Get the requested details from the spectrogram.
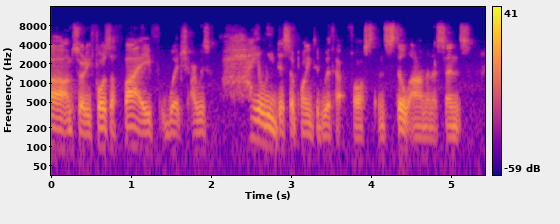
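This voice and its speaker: A man talks with hardly any pauses. Noticeable background noise runs behind him. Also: moderate pace. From Scotland. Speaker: gaming podcast co-host. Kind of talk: casual chat.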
